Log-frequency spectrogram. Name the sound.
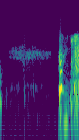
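sneeze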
